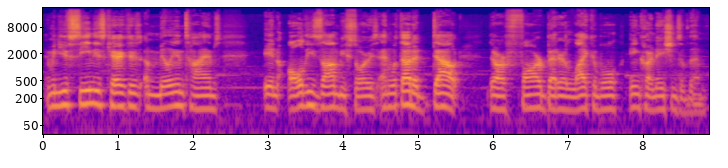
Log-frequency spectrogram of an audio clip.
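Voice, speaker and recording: A young man narrates a scripted video game review. He talks in a dry, dismissive way about what he dislikes. His voice sits at an ordinary middle pitch. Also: level tone, normal speed, fairly bright tone.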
